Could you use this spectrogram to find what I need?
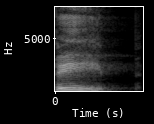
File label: Voices urgent; gamerip; the looker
